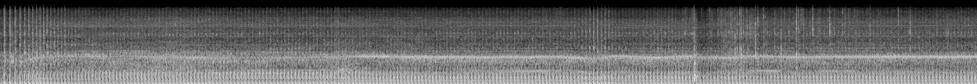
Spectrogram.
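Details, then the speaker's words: Troy-Bilt/MTD log splitter with Honda single-cylinder engine after replacing the worn LoveJoy pump coupler spider: steady, even running with a constant note, much quieter, no knocking. "but you can see the coupler was bad, and if you can tell the noise difference, it's definitely a lot quieter than what it used to be."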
